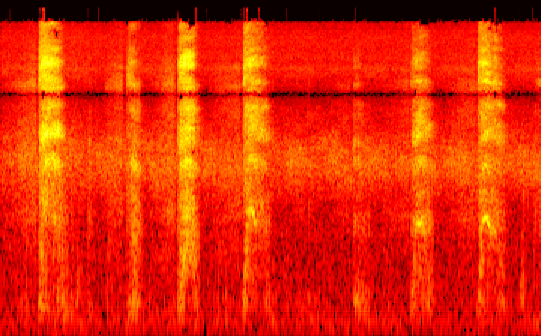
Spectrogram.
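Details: Wheezing in a dog that wheezes every morning and perhaps once more during the day; repeated harsh, noisy breaths or snorts about once a second.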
